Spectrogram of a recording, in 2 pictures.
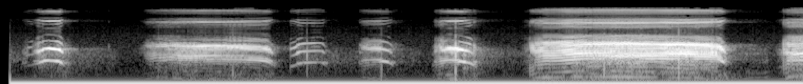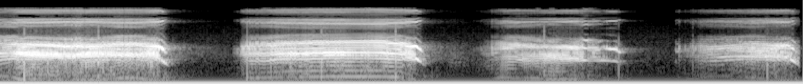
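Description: A bird giving a run of harsh calls: a few short, clipped notes at first, then longer drawn-out calls of about half a second to a second each, the loudest in the middle.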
